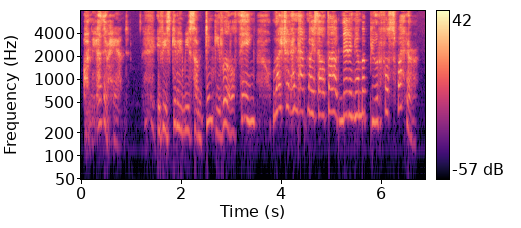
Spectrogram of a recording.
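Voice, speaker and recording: Actress doing a scheming old-time radio comedy wife, high voice, coaxing, super lively. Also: female voice, fairly quick, slight background noise. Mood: eager, curious. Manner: coaxing, theatrical. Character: scheming, wheedling 1940s radio housewife, playful wife. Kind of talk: 1940s radio comedy acting.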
